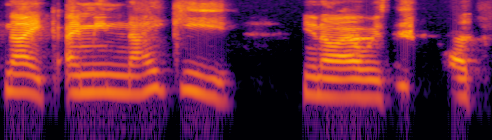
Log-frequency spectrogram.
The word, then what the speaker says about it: Nike: Mike it's spelled Mike like why is it pronounced Nike anyway so it's true I still mess up all the time and I'm like Mike I mean Nike you know I always touch myself now we're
